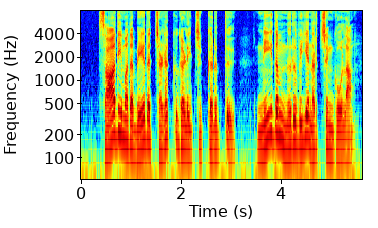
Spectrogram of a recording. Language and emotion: Tamil, neutral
